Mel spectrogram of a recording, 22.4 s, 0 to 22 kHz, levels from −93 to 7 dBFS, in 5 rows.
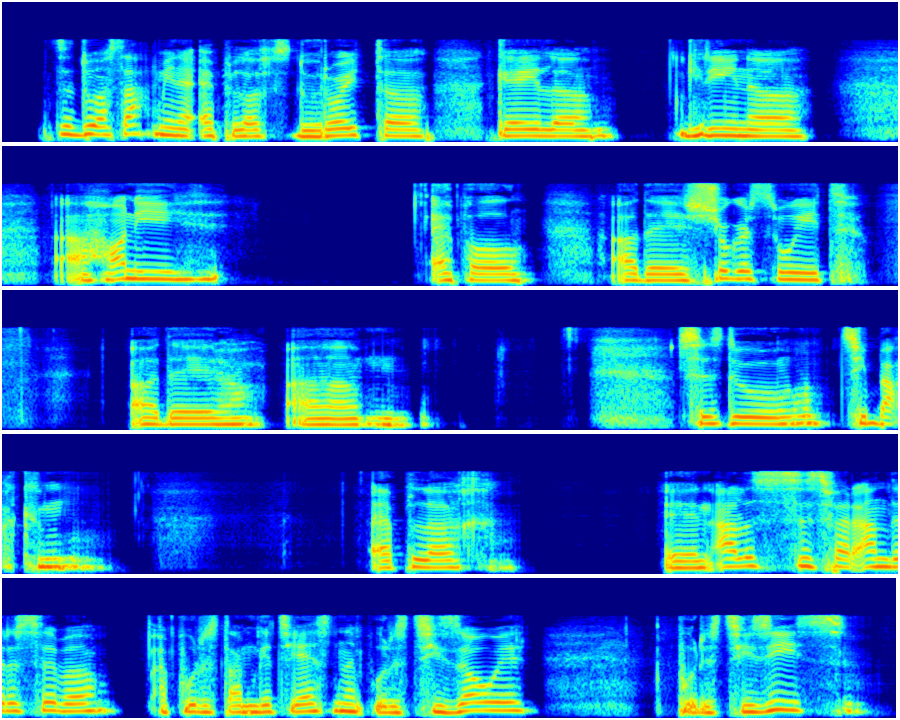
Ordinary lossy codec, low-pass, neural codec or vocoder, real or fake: MP3, 64 kbps; 7.2 kHz; none; real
